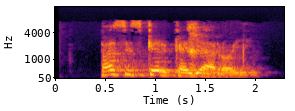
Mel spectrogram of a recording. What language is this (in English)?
Esperanto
